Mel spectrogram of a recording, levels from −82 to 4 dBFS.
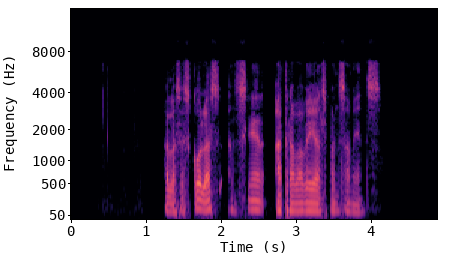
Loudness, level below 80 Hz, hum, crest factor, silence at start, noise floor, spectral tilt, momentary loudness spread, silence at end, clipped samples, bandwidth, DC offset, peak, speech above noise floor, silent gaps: -30 LUFS; -54 dBFS; none; 28 dB; 1.25 s; -85 dBFS; -4.5 dB/octave; 8 LU; 0.75 s; under 0.1%; 10 kHz; under 0.1%; -4 dBFS; 55 dB; none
